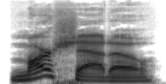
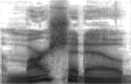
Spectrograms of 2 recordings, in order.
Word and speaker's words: Marshadow: Well, I think you should be calling it Marshadow because it's obviously a extra crispy burned marshmallow. So pronounce it like marshmallow.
